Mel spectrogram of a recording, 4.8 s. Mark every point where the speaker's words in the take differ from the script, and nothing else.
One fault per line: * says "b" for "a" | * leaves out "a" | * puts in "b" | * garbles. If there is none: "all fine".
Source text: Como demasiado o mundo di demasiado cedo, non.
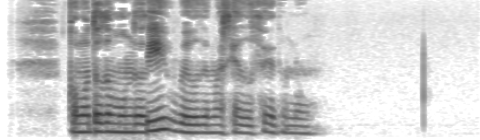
* says "todo" for "demasiado"
* puts in "veu"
